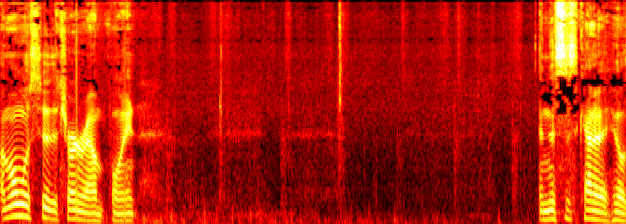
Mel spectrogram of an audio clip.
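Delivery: breathing hard, out of breath. Speaker going up a hill greets someone: breathing hard. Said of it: "It's got me breathing hard".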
